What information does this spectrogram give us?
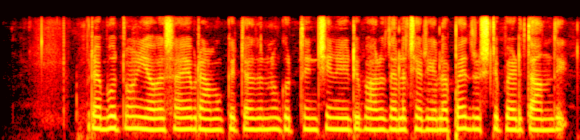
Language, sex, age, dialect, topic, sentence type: Telugu, female, 25-30, Telangana, agriculture, statement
